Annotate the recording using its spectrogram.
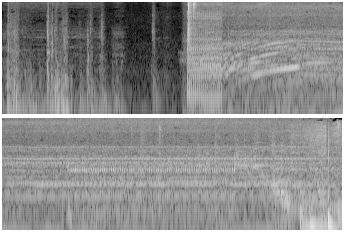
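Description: Electronic intro music for a channel logo. Scattered faint clicks and crackle give way, about three seconds in, to a sudden swell of many synthesized tones that glide upward and settle into a held chord. A heavy bass beat kicks in near the end.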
